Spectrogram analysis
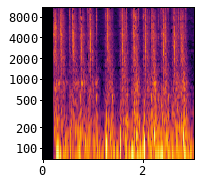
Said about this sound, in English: I mean, you got the typewriter sound effect?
